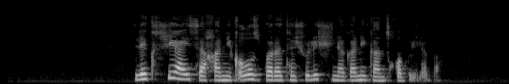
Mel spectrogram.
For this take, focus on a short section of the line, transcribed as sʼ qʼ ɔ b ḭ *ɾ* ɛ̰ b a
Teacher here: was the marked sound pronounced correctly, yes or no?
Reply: no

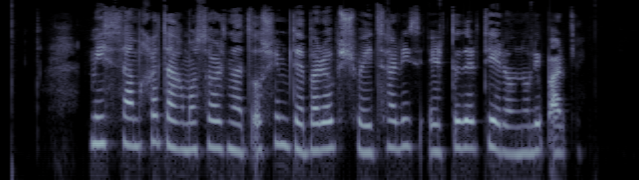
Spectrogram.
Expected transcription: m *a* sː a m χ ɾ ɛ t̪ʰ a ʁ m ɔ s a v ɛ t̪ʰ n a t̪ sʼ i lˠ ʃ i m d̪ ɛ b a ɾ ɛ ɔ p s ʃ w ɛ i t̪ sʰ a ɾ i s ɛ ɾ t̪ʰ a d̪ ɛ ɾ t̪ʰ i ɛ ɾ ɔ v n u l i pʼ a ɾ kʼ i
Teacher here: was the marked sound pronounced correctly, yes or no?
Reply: no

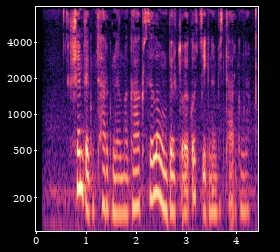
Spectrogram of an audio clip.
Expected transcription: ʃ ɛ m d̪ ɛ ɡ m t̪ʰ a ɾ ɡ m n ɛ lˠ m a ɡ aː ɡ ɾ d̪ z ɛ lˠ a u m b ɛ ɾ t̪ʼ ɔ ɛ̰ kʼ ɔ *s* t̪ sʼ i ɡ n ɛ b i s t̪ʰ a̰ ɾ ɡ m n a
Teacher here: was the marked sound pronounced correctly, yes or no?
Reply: yes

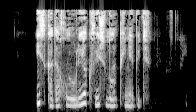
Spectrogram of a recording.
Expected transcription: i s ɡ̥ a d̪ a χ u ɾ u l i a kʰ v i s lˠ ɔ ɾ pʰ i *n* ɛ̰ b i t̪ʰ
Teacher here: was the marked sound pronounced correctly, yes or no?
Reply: yes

